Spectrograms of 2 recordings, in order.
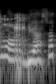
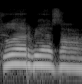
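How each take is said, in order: First: It is said with lively, varied pitch. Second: It is said flat, like reading text. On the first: It sounds genuinely enthusiastic. The speaker calls it right. "Harusnya luar biasa tuh" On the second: It sounds merely read off the page. The speaker calls it wrong. "Itu kalau nadanya itu, kalau tulisan"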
